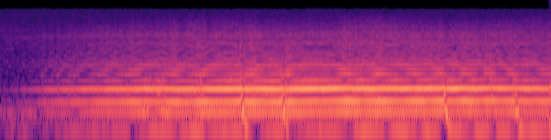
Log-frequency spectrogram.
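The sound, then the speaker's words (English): A psychic restriction ray is switched on. An electric drone swells over the first couple of seconds, then holds as a loud, steady hum layered with buzzing harmonics. “Turn on the ray.”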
